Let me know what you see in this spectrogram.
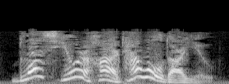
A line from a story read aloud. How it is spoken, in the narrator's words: an elderly woman cried out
